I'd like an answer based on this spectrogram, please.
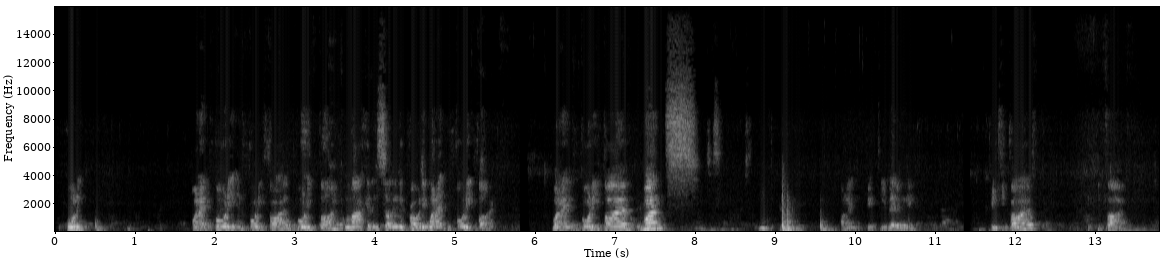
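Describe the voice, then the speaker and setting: With an Australian accent, a man in a high voice speaks at a fairly slow pace, using ordinary pitch variation, big swings in loudness, and long, frequent pauses. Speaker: property auctioneer. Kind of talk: live auction calling.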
